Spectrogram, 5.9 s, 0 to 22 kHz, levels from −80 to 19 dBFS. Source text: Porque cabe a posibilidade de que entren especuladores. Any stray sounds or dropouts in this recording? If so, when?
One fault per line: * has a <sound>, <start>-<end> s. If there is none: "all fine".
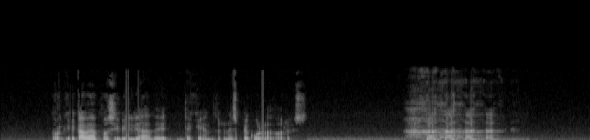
* has a laugh, 4.0-5.2 s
